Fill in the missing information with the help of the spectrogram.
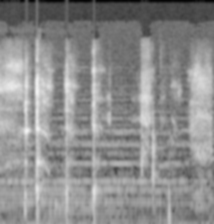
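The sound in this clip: A person deliberately putting on a cough: a series of short, sharp, fairly faint coughs and throat-clearing bursts in an irregular rhythm, with no talking.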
